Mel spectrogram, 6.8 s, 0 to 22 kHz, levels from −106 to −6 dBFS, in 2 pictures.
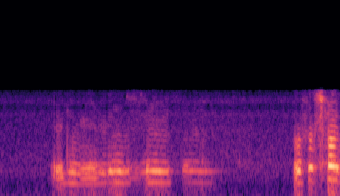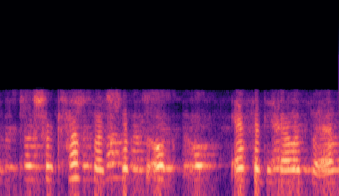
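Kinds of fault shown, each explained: Echo with no canceller: The far end's loudspeaker is leaking back into its microphone and nothing strips it out, so every phrase returns around 400 ms later as a thinner copy sitting only about 7 dB below the speech.
GSM full-rate codec: The speech has that buzzy, gravelly pulse-excited texture of the old GSM full-rate codec, plainly audible and consistent with 13 kbps coding. The line band runs roughly 300 Hz to 3.5 kHz, so there is no top end.
Lost GSM frames: At 1.04–1.2 s, 3.54–3.62 s and 5.08–5.29 s the decoder patches missing frames by repeating the last good one, giving brief metallic, ringing smears. The first and last total about 100 ms in short scattered runs, and the middle one about 60 ms.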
